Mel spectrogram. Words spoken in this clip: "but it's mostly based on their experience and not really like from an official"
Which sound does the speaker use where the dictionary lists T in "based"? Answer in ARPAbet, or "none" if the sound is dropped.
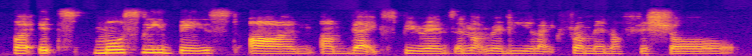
T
